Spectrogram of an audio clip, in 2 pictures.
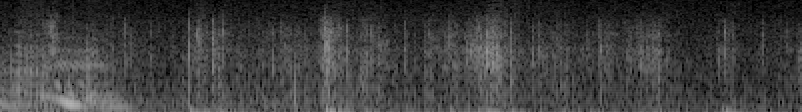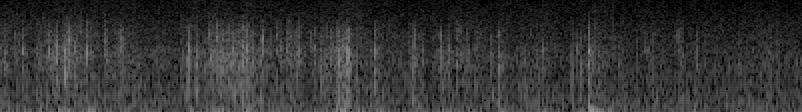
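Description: Paper rustles and crinkles in hands.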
